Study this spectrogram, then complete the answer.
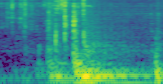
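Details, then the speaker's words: Toyota jacked up in a garage, engine off, steering wheel turned: a deep hollow clunk/bonk, worse when cold, stiff wheel. Not the steering shaft. "I'm going to try to reproduce this noise it's a heavyduty clunk"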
